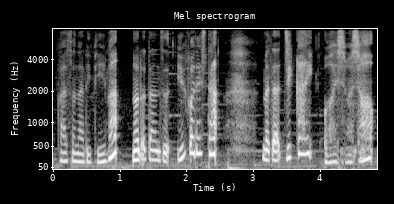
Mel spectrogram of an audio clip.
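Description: A woman's voice: mid-range voice, big pitch swings, a little fast, husky, soft background music. A woman radio host speaking politely in a friendly, cheerful hosting and interview style. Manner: polite, bright-spirited.

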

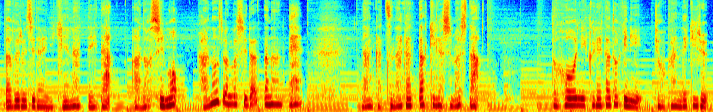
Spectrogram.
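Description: Low-pitched woman hosting over music. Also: dark tone. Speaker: radio show host. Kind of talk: soft-spoken show talk introducing a song.

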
